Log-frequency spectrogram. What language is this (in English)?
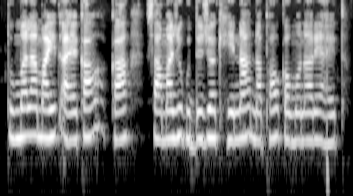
Marathi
